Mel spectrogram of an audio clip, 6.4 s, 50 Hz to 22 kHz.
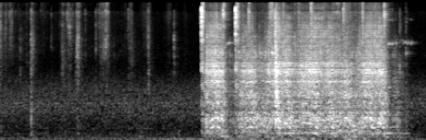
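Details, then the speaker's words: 1953 Kaiser Dragon, start attempts after sitting since the 1970s: starter churns about three seconds at roughly three strokes a second and sags without catching; slow cranking from a dying battery. "batter's dying out again"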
